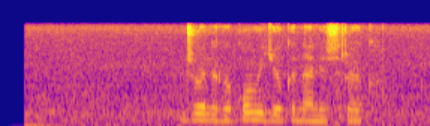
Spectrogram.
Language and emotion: Russian, neutral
